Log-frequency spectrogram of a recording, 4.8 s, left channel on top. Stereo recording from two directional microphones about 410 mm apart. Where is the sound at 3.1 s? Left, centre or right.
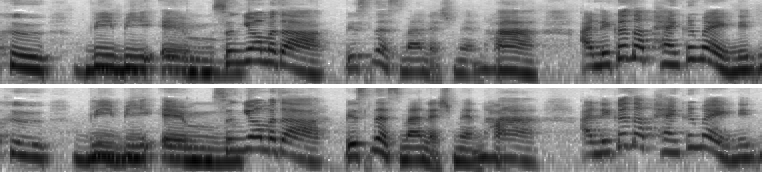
Left.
